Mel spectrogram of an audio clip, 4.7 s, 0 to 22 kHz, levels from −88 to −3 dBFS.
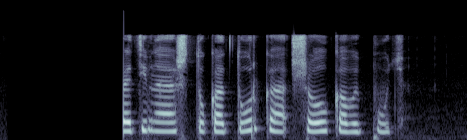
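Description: After the pause that opens the clip, the sound at 0.91 s kicks in abruptly, missing about 0.33 s of its start. That's a clipped start after a pause: the output device dozed off during the silence and took a moment to wake. Then there are compressed frames skipped at 1.5 s, 2.92 s and 4.01 s. Each time the audio jumps ahead by roughly 50 ms, 100 ms and 50 ms. Those jumps fit whole 26.1 ms frames going missing or being rejected by the decoder.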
